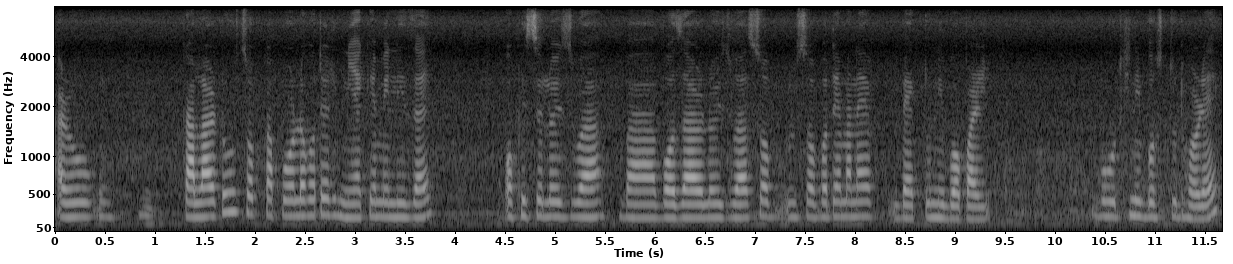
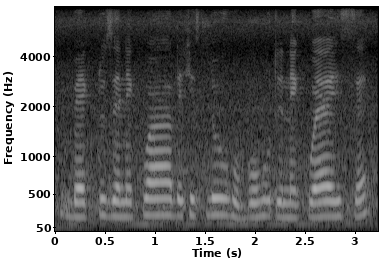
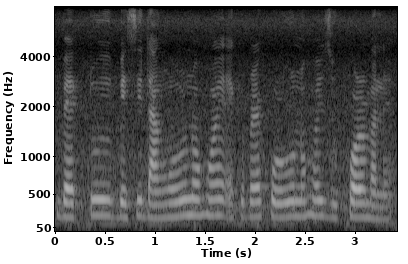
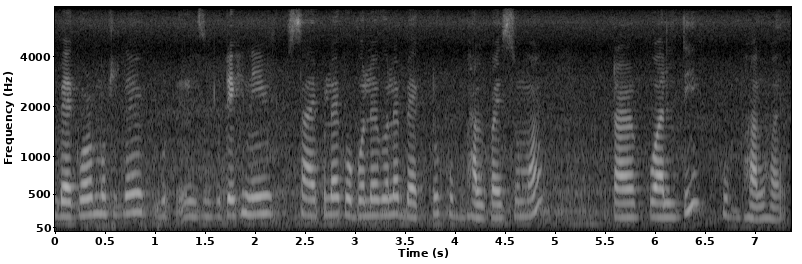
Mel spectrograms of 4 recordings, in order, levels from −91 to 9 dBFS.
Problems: background sounds at intervals, background conversations at intervals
